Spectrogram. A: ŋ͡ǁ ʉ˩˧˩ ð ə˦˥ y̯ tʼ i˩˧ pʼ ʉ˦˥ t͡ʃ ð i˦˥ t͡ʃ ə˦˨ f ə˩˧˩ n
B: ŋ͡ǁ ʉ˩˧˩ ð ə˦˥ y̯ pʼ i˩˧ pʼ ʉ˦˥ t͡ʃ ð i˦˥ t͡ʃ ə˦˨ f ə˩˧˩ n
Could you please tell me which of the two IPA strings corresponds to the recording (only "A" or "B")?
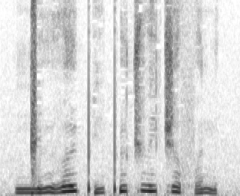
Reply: B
